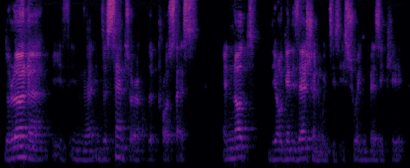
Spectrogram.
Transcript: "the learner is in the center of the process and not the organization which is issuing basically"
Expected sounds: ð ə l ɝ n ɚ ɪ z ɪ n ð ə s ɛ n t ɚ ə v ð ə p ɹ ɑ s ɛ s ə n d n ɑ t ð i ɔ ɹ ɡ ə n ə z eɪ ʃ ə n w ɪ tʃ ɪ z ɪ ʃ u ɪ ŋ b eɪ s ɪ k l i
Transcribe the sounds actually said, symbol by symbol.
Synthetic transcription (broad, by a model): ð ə l ɝ n ɚ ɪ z ɪ n ð ə s ɛ n t ɚ ə v ð ə p ɹ ɑ s ɛ s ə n n ɑ t ð i ɔ ɹ ɡ ə n ə z eɪ ʃ ə n w ɪ tʃ ɪ z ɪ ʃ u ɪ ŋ b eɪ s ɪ k l i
